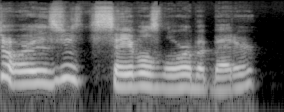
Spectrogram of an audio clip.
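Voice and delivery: speech broken up by laughter. Sharing a sudden realization with the other speaker, laughing while talking.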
